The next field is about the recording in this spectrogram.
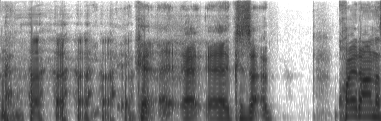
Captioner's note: Chuck laughing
